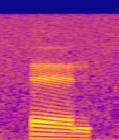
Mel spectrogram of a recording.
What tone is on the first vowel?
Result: low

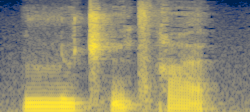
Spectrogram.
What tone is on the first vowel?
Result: low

